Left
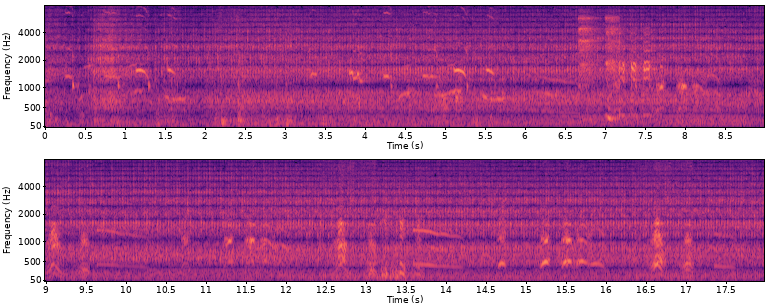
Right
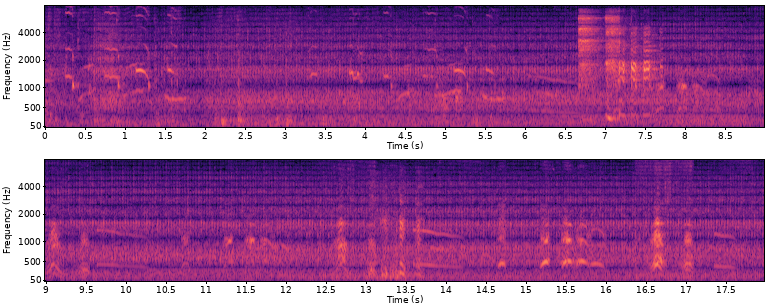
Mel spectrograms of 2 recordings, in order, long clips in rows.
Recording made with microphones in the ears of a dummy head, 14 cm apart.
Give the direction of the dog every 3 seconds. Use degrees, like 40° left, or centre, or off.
10° left, 40° left, 50° left, 50° left, 30° left, centre.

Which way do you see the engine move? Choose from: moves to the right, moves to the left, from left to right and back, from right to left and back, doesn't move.
doesn't move.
